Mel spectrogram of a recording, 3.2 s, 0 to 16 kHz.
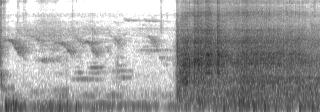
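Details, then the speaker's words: Honda XR150 after a replacement clutch body and balancer damper were fitted, at start and idle with throttle blips: quiet ticking, then an even, rapid idle; the earlier clutch-side rattle is gone. "So kanina maingay nung pagpaandar pa lang natin. So dito goods na."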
